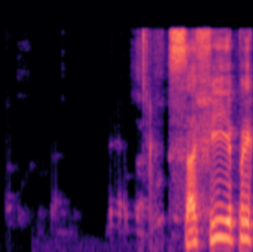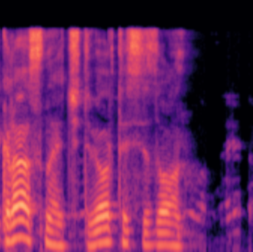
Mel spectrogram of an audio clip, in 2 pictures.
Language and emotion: Russian, positive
